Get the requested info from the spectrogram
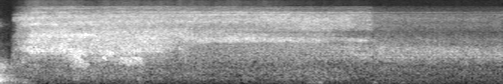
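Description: A man's long, deep breath blown out through pursed lips, a faint steady hiss that fades away after about three seconds.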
